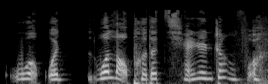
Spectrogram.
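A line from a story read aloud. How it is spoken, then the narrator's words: Choked up, sobbing. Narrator (Chinese): 男子调整了下情绪，然后哽咽的说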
